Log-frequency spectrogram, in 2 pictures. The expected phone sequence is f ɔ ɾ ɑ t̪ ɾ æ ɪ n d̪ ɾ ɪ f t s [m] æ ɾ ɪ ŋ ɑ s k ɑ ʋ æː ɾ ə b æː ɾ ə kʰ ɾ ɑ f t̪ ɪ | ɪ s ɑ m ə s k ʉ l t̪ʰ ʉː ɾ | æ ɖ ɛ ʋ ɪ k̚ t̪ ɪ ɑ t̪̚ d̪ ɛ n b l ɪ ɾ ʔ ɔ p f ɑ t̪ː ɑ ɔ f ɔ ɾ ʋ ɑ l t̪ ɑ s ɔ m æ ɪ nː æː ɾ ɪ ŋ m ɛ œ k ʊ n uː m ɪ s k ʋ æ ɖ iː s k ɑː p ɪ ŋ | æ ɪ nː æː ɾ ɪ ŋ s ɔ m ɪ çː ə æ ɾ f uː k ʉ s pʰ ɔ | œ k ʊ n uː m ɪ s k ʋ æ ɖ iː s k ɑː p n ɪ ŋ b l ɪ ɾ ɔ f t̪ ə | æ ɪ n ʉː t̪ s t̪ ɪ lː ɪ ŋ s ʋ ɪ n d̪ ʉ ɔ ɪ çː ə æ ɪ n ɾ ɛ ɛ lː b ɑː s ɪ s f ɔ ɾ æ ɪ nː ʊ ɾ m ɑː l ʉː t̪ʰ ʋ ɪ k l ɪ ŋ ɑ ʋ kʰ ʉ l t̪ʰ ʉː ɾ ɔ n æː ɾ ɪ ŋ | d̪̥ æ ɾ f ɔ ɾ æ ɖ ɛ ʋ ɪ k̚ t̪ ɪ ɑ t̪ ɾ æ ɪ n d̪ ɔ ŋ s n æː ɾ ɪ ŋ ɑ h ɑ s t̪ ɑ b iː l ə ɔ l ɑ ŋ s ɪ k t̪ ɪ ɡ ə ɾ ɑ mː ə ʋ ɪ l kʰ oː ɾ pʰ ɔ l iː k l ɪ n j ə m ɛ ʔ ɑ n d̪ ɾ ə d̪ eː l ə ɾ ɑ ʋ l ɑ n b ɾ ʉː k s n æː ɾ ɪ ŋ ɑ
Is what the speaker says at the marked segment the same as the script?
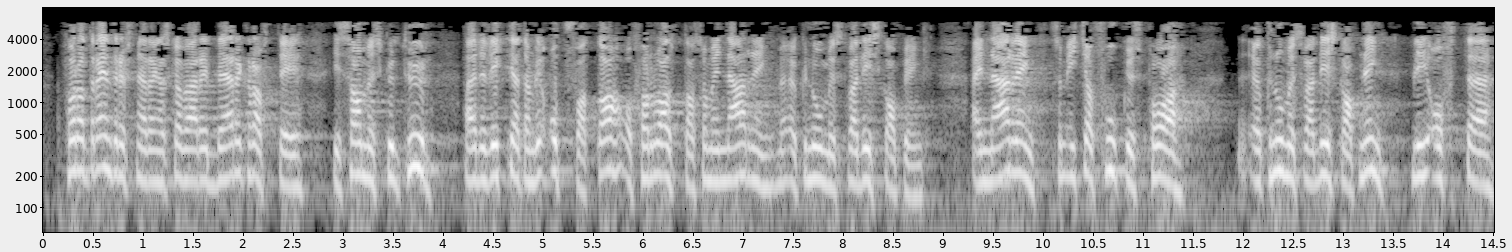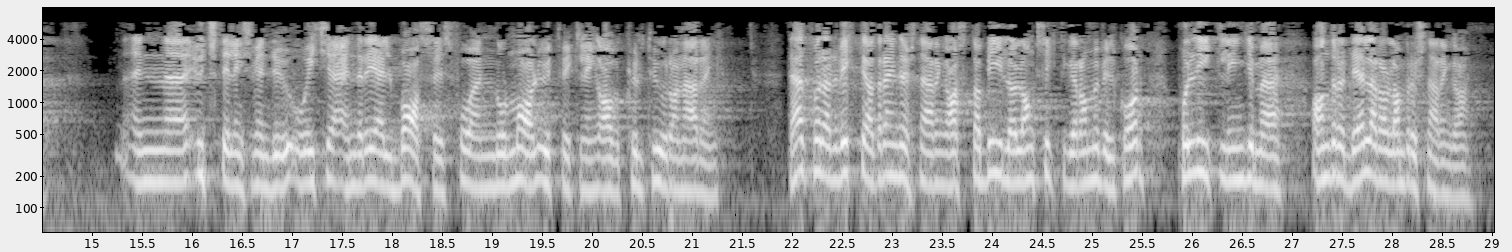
no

